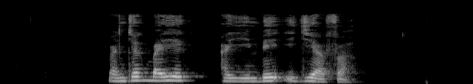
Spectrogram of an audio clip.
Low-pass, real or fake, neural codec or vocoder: 10.8 kHz; real; none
